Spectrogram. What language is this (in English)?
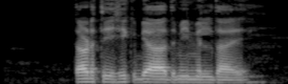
Khetrani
